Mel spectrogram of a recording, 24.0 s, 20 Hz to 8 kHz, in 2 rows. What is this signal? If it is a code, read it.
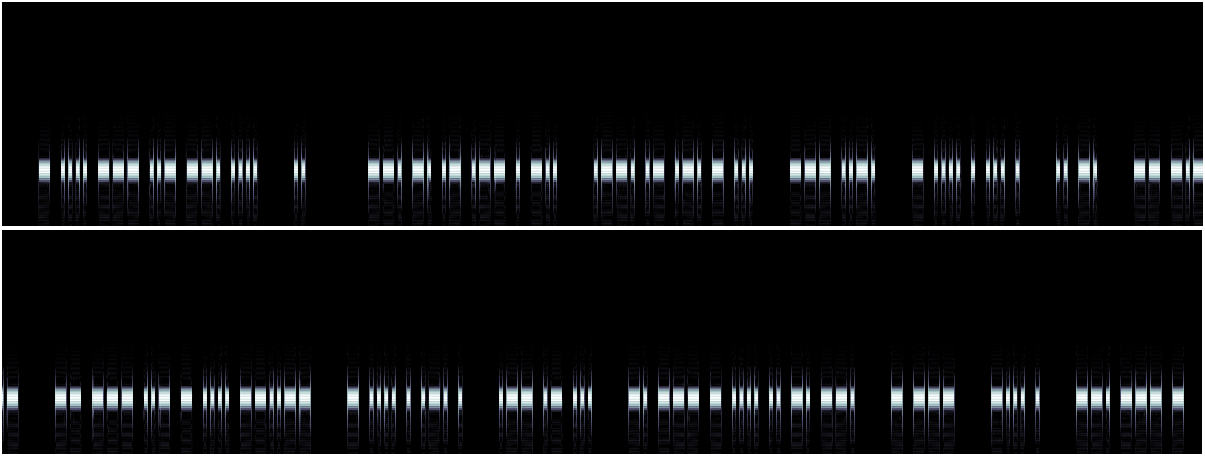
Morse code, heard as a keyed tone, about 32 wpm, 650 Hz. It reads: THOUGH I GNAWED PARTS OF THESE IN MY MOUTH, THERE WAS NOTHING TO BE GOT
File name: Book Two / 06-Chapter 6 - 32 WPM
